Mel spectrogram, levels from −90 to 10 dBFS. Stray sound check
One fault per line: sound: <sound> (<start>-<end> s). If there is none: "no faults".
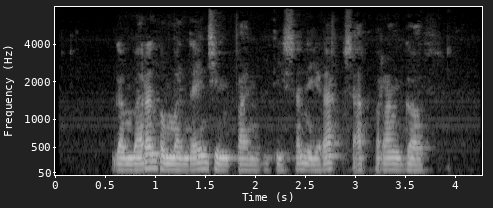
no faults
